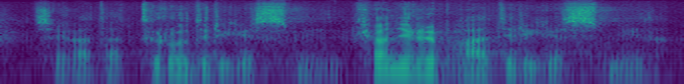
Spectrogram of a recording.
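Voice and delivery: humbly smooth it over with the client; gently deferential sorry; polite apology. Retold or imitated. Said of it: "그러면서 정중하게 해서".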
